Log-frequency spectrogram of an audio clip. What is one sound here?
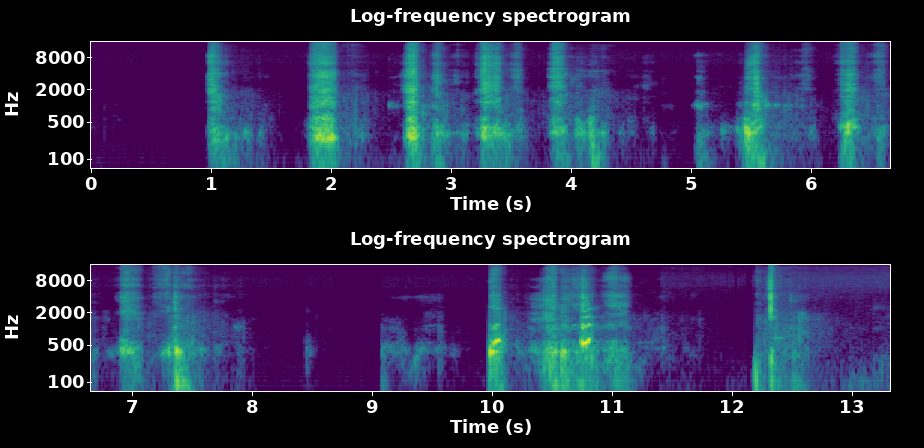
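A knife scrapes and shaves wood in short strokes.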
